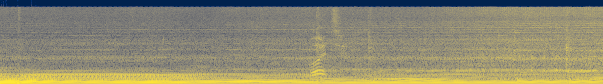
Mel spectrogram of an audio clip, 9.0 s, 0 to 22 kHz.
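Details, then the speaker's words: Turbo Suzuki Swift GTi on first startup, idle unstable and held around 2000 rpm, plugs black: rough idle with an occasional sharp knock over the exhaust drone; owner suspects fuel knock, timing wandering, cause unconfirmed. "you can hear every so often there's a pretty good uh detonation of some kind i don't i think it's a fuel knock"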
